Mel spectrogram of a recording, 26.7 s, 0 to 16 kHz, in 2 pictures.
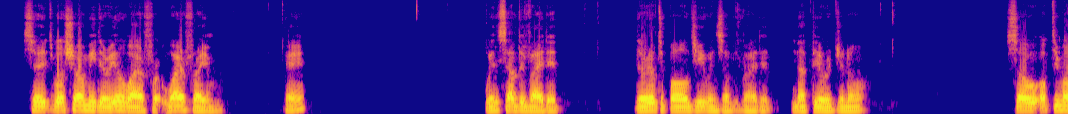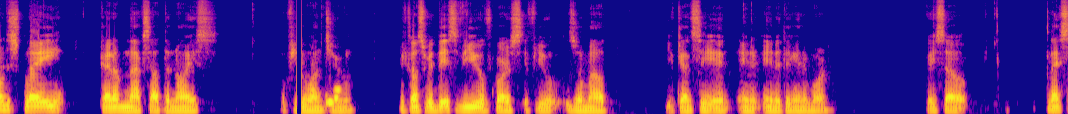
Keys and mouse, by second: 0.2-0.6 middle drag, 3.2 click, 5.5 click, 7.1 click, 9.0 click, 10.8 click, 11.4 click, 11.7 click, 12.3 click, 13.7-15.1 middle drag, 16.3 click, 17.1-18.3 middle drag, 22.5 click, 24.2-24.8 middle drag, 25.2 middle click, 25.9 shift+middle drag.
